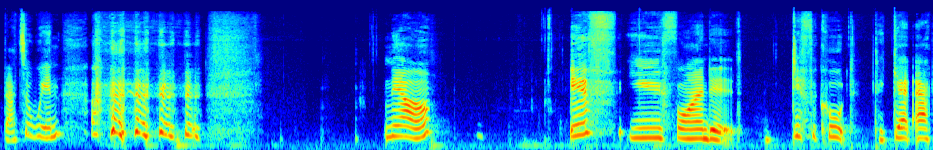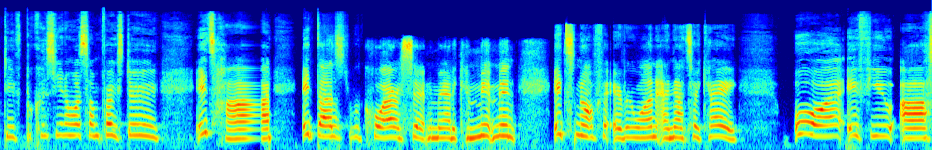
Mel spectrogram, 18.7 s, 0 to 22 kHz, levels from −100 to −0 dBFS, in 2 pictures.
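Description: From 11.75 to 12.03 s a long network dropout is the likely cause: packets stopped arriving, and the receiver stretched the last sound into a buzzy fill of about 256 ms. About 60 ms of audio never returns.

From 12.31 to 13.11 s a jitter buffer slow-down rebuilds the reserve by repeating pitch periods, adding 59 ms. The speech runs at 93% speed with unchanged pitch and drawn-out sounds.

At 12.54 s a call bitrate drop forces the encoder from 40 to 11 kbps, cutting bandwidth from 20 kHz to 8 kHz. The speech turns muffled and coarse, stays at its lowest for 2.08 s, and clears by 16.78 s.

From 14.82 to 16.61 s, and again from 17.11 to 17.47 s, jitter buffer speed-up trims surplus delay by cutting out short pitch-period pieces, roughly 150 ms and then 50 ms. The speech hurries at 108% and then 110% speed, with pitch unchanged.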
